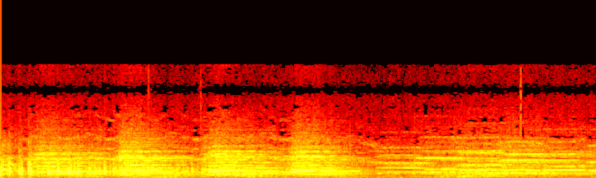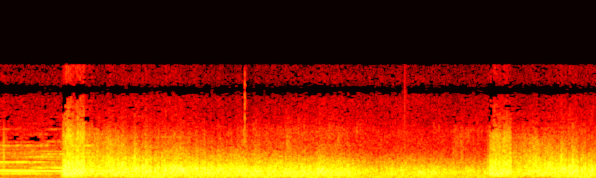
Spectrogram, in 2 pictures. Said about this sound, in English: One of the worst storms in the history of Dakota Territory swept across the Badlands that night. In the beginning, it was a fine rain.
